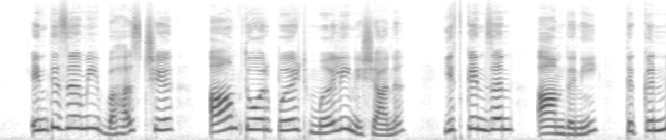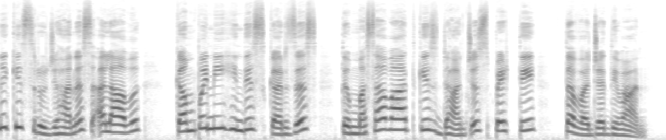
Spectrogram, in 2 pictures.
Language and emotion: Kashmiri, neutral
